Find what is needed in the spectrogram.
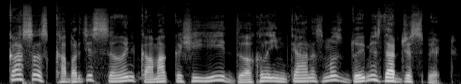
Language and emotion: Kashmiri, surprised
